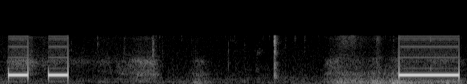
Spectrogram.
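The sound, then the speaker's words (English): Telephone call being transferred to voicemail: two short electronic beeps, a quiet stretch of faint line noise, then a long steady tone at the end. “I can put you in Nathan's voicemail. Just a moment.”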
